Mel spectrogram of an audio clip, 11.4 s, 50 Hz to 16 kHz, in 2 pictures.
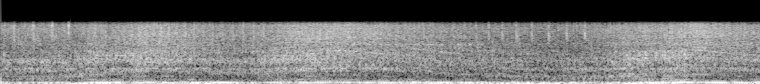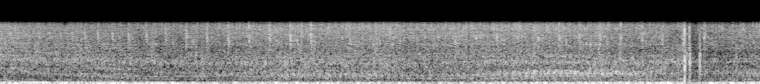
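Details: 1995 Dodge Stealth SOHC petrol engine running with an annoying light, fairly quick ticking over the low engine note; the cause is unknown.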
